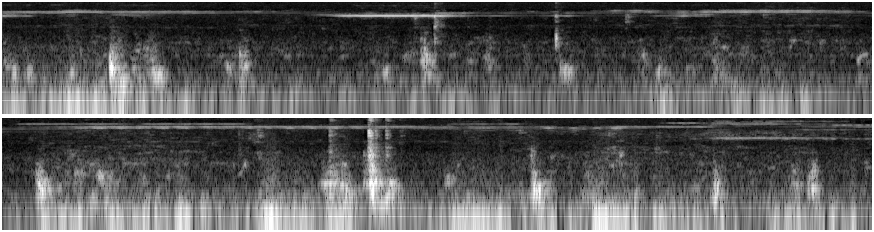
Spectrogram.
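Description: Wind buffeting the microphone as a steady low rumble on a small boat, with scattered irregular knocks and clunks, the loudest about six seconds in.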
